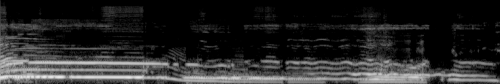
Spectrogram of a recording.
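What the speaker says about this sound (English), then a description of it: "Thanks for all the crazy howls." Wolves howl in long, loud, sustained wavering calls, several voices overlapping and sliding in pitch, close and clear with no talk.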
